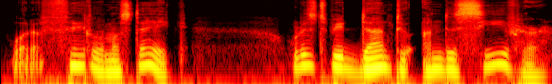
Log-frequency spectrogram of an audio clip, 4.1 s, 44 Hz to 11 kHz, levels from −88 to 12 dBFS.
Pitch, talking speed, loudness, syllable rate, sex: 115 Hz, 175 wpm, -18 LUFS, 5.7 syllables/s, male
